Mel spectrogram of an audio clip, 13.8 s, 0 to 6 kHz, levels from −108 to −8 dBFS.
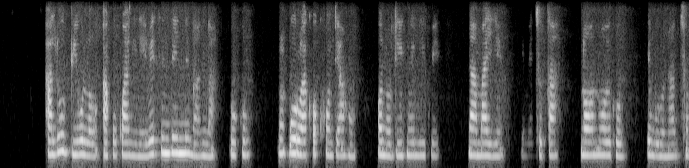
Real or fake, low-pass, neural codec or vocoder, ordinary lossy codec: real; 5.4 kHz; none; Opus, 16 kbps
